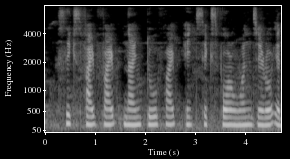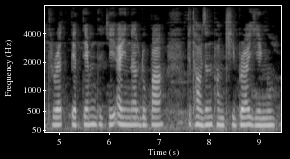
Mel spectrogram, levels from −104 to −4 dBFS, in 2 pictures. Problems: background sounds at intervals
